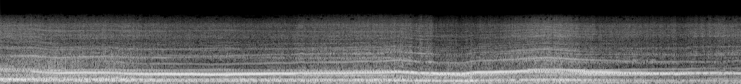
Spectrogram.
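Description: Electric motors and propellers of a self-built FPV freestyle quadcopter whining in flight, heard from the onboard camera. The pitch drifts with throttle, dipping about halfway through and rising again.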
